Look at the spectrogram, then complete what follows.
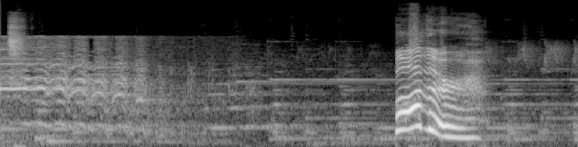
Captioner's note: horse neighs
